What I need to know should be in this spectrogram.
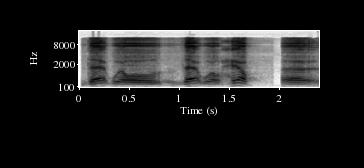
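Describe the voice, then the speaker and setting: A man with a Texan accent and a fairly high pitch for a man. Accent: Texan Southern US. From Texas. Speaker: health product seller. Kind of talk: conference call Q&A. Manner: halting, many fillers.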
